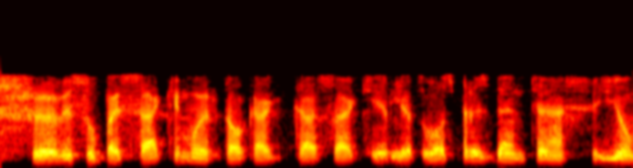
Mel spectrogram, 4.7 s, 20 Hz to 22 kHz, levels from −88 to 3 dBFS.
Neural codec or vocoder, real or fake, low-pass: codec, 16 kHz, 8 kbps, FreqCodec, larger model; fake; 3.6 kHz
